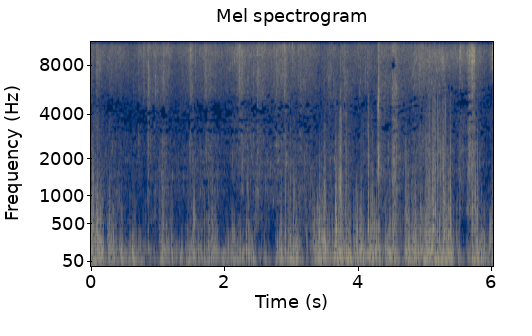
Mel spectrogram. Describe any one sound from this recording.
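A swimmer splashes through water.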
